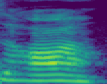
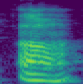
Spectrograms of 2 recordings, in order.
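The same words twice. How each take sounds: First: It comes from the middle of the throat. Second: It is a plain catch like Hamza. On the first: The speaker calls it right. "It is A" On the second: The speaker calls it wrong. "Don't say it A. It is not Hamza"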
